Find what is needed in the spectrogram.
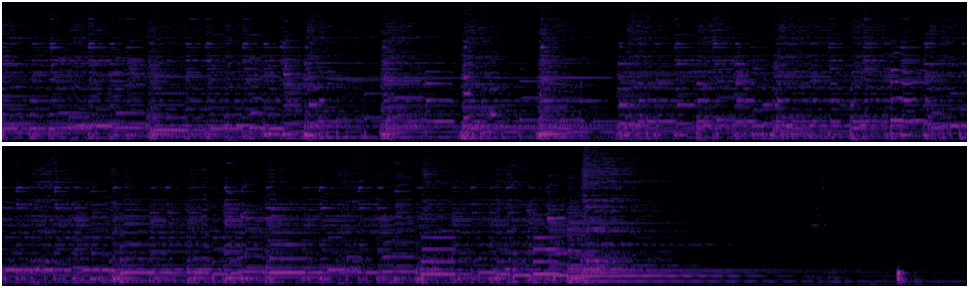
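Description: Blue Sky acoustic-electric guitar strummed in a slow jam, chord after chord in a steady rhythm, its low E string's intonation a little off according to its owner. Near the end a final chord is struck and left to ring, fading away.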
